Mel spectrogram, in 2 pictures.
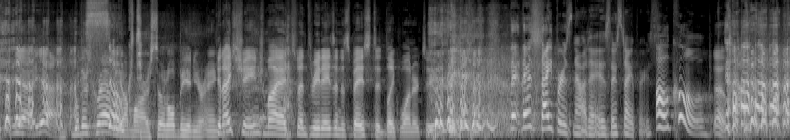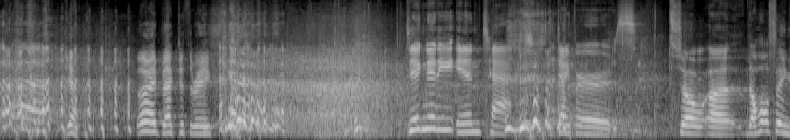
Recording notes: StarTalk Live! Citizen Science from San Francisco. Recorded live at SF Sketchfest 2017.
